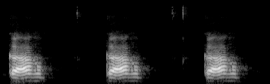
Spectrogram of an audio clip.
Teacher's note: na palavra carro este falante produz uma fricativa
